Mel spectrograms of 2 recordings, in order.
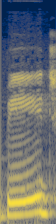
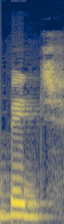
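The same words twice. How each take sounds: First: बेज said with a long "ay" vowel; wrong ending. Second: बिज said with a short "i"; short, light "ij" vowel in बिज; correct ending. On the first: Teacher warns against this ending, बेज with an "ay" sound. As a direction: say बेज to rhyme with "age". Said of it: "बेज की sound नहीं आनी चाहिए". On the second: Teacher models how garbage should end, बिज with short "i". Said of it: "it should sound बिज". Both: Shown as a demonstration.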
